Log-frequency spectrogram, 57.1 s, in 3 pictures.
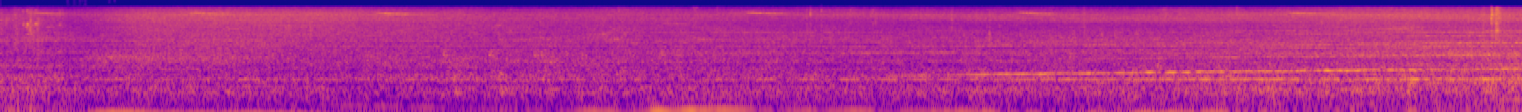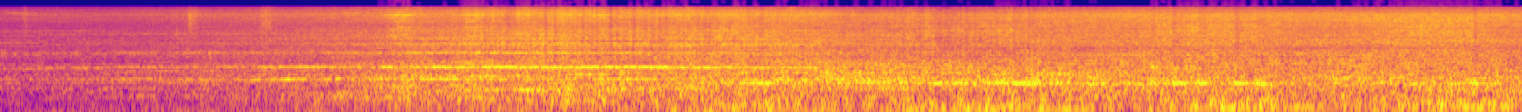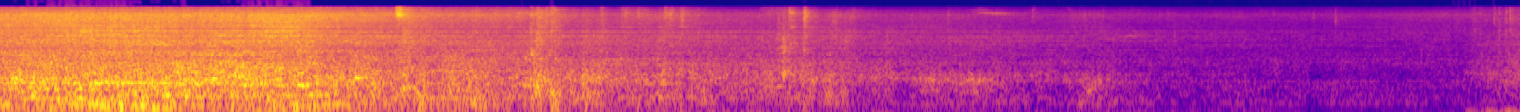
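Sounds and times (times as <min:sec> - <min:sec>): locomotive whine: 0:09.0 - 0:43.3
train wheels rumbling and clattering: 0:16.5 - 0:50.4, 0:56.4 - 0:57.0.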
